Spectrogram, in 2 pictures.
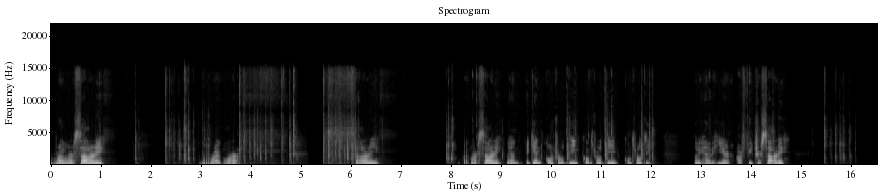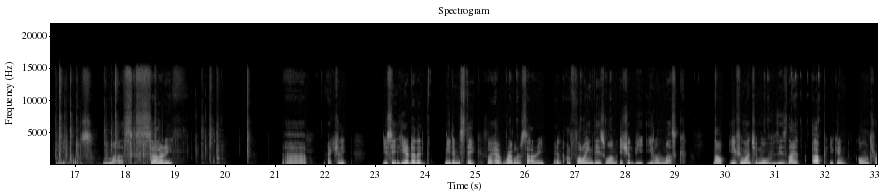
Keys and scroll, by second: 10.2 ctrl+d, 19.5 ctrl+shift+Right, 24.1 Return.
